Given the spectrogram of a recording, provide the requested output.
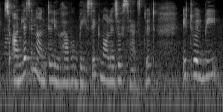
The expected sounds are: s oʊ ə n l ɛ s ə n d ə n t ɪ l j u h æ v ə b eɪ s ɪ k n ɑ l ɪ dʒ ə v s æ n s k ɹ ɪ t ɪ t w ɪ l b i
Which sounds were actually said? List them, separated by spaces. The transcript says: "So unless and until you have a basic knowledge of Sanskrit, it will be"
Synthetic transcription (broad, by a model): s oʊ ə n l ɛ s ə n ə n t ɪ l j u h æ v ə b eɪ s ɪ k n ɑ l ɪ dʒ ə v s æ n s k ɹ ɪ t ɪ t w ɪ l b i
